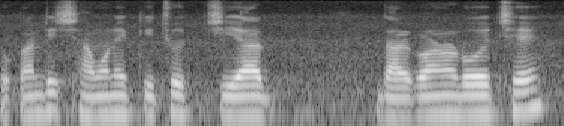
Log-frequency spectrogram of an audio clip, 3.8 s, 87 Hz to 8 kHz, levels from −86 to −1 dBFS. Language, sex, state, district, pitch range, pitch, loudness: Bengali, male, West Bengal, Cooch Behar, 125-140 Hz, 130 Hz, -17 LUFS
